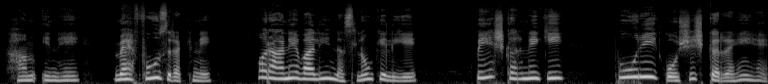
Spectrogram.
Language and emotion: Urdu, sad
